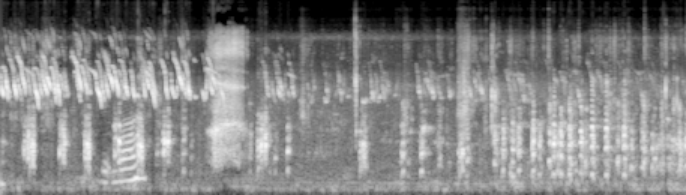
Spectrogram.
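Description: Chickens cluck and chirp busily close by, with a rooster-like call in the mix and a brief word spoken over the flock.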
